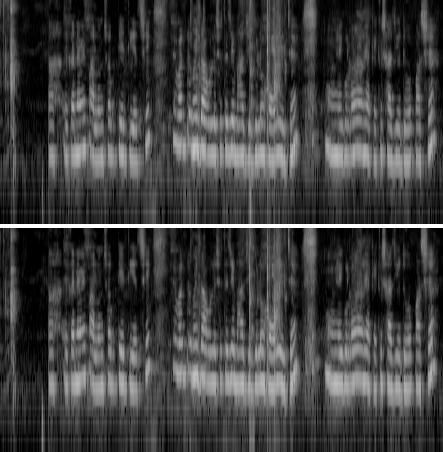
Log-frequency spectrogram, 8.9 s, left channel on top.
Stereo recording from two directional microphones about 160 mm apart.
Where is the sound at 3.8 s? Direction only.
30° left (ahead or behind).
